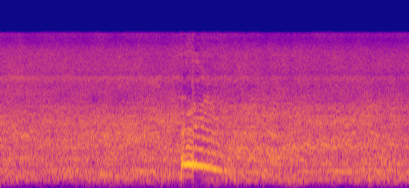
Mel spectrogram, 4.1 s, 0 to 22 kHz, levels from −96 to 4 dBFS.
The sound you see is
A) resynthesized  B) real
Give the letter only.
A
